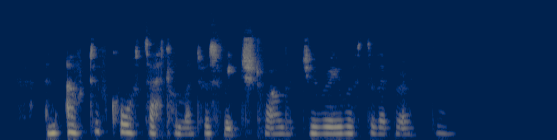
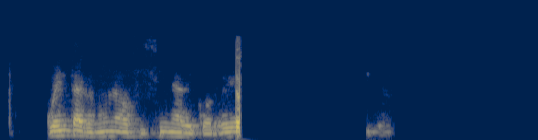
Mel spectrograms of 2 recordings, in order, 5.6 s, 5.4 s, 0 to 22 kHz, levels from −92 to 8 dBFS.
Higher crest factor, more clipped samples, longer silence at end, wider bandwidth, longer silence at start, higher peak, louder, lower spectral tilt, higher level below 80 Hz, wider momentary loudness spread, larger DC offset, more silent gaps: second, 20 dB vs 26 dB; neither; second, 1.1 s vs 1.6 s; about the same, 7.6 kHz vs 7.4 kHz; about the same, 0.45 s vs 0.5 s; second, -24 dBFS vs -2 dBFS; second, -41 LUFS vs -24 LUFS; second, -4 dB/octave vs -8.5 dB/octave; second, -82 dBFS vs -68 dBFS; first, 15 LU vs 8 LU; neither; second, 2.99-3.03 s, 4.21-4.32 s vs 2.57-3.65 s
